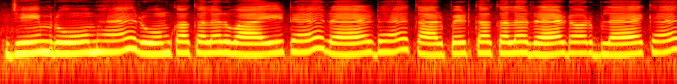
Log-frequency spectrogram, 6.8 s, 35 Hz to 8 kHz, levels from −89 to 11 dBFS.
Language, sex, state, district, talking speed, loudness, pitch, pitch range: Hindi, female, Maharashtra, Washim, 150 wpm, -13 LUFS, 260 Hz, 245-275 Hz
